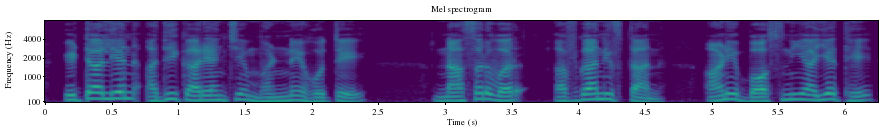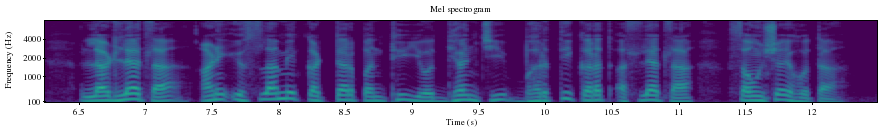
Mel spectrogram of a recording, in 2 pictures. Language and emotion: Marathi, neutral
